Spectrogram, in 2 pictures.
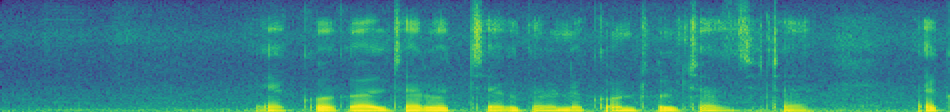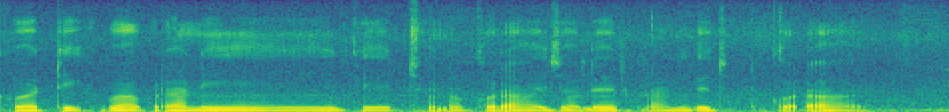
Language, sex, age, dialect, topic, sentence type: Bengali, male, 18-24, Northern/Varendri, agriculture, statement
